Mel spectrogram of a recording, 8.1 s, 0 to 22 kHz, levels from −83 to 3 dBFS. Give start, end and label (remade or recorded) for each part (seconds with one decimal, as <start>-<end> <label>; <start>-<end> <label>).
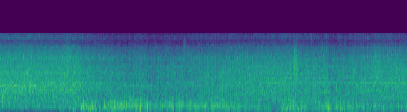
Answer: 0.0-2.5 recorded; 2.5-5.2 remade; 5.2-5.8 recorded; 5.8-7.2 remade; 7.2-8.1 recorded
